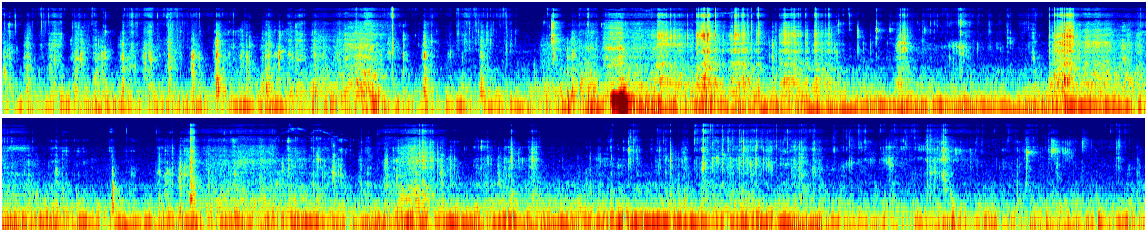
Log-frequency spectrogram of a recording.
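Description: Close-up chewing and crunching of crispy battered fried chicken, with small crackles as the fried coating is bitten and chewed.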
